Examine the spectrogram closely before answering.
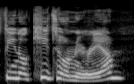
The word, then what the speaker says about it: phenylketonuria: It's still hard for me to pronounce. Phenylketonuria. Yes. Okay. It's phenylketonuria.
